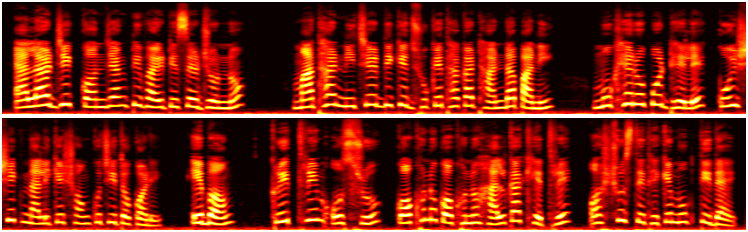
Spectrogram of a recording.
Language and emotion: Bengali, neutral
